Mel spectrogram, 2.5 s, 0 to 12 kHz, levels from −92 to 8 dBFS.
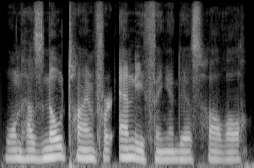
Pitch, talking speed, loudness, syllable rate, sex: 125 Hz, 210 wpm, -18 LUFS, 5.4 syllables/s, male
